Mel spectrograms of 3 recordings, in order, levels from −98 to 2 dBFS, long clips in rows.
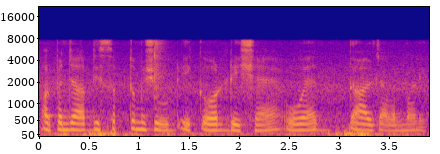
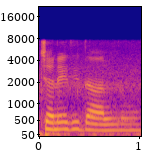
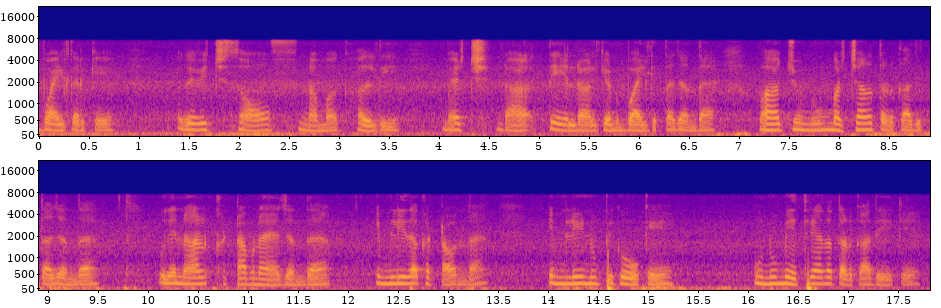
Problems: none marked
